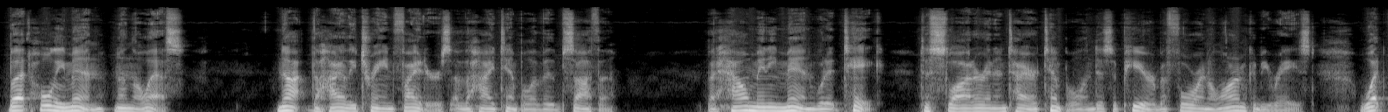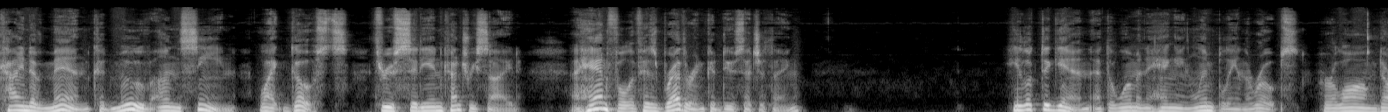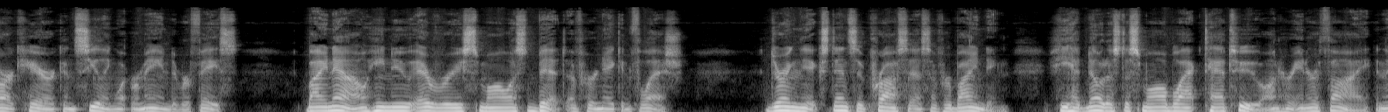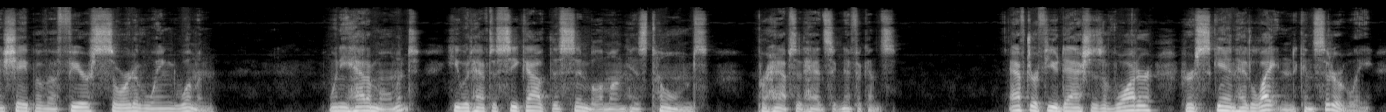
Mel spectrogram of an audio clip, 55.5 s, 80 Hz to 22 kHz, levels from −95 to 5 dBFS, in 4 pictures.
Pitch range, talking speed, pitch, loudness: 100-130 Hz, 165 wpm, 115 Hz, -19 LUFS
